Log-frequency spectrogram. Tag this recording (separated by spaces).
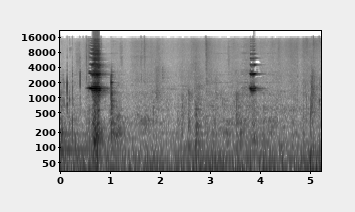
Sint-Laurens Snap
